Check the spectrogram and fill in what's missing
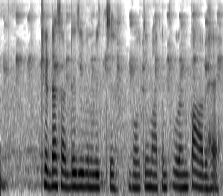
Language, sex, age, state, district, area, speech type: Punjabi, female, 18-30, Punjab, Mansa, rural, spontaneous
